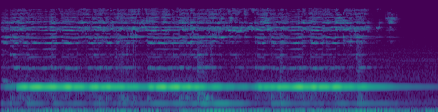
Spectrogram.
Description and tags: Tono Corto Agudo
bohemia glass glasses wine flute violin jangle tinkle clank cling clang clink chink ring
clink, cling, glasses, clank, wine, ring, jangle, tinkle, flute, bohemia, clang, glass, chink, violin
